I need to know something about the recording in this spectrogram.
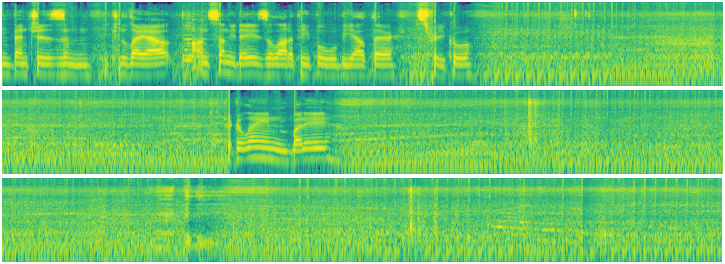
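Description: A motorcycle engine rumbles steadily and revs as the bike rides along a street.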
